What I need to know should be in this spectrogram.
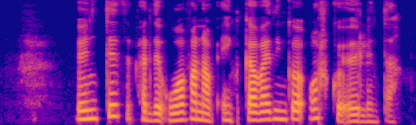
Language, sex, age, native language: Icelandic, female, 30-39, Icelandic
